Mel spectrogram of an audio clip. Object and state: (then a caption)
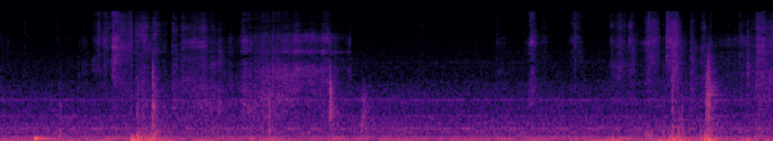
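Paper cookbook pages being turned. Fingertips pinch the corner of a paper page in an open paperback vegan cookbook and slowly turn it, up close. Soft, papery rustles and faint crinkles sit over a steady low rumble, with a few gentle thumps as the page lifts and settles.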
